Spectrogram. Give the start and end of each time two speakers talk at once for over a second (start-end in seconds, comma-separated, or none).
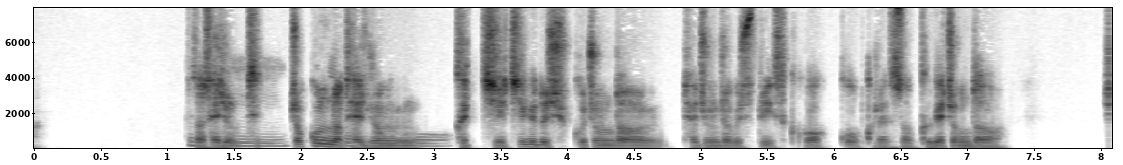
1.2-3.2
